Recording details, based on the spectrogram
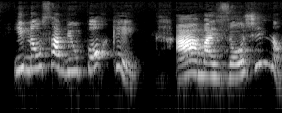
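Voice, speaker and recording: In a raised, projected voice, the speaker uses an animated tone and lively intonation at a fairly slow pace. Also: woman. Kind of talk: talk on relationships.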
